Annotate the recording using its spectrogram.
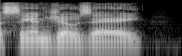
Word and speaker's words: San Jose: Like he would talk about, he was going to San Jose and somebody said, well, you don't pronounce the J in San Jose.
